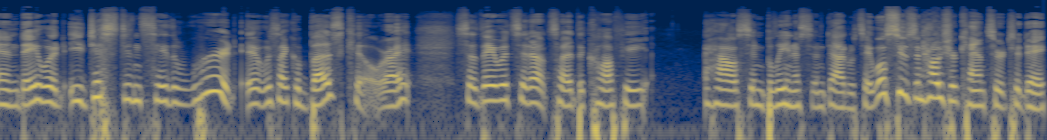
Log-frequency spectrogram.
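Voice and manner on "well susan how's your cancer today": put-on really loud voice. Telling a story about their dad and a friend, retelling a really loud remark. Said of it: "Really loudly".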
